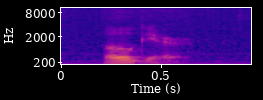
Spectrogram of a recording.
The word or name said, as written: ogier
